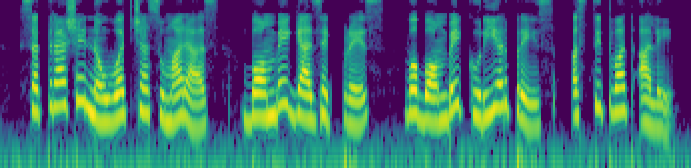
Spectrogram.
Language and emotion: Marathi, neutral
